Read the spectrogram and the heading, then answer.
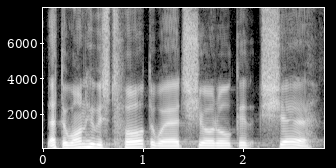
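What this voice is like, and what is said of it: Rainhill regional English accent. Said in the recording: “That's my Rainhill accent again.”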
